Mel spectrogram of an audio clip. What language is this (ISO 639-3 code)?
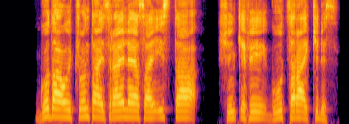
gmv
